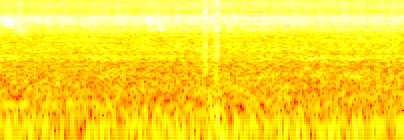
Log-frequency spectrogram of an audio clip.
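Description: A steady high-pitched hiss or buzz, with one faint click about a second in.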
